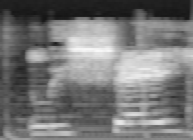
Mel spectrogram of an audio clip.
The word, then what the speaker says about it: Le'Shea: Le'Shea, you were very close.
